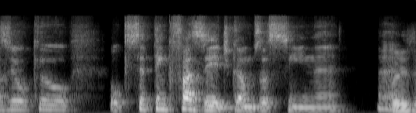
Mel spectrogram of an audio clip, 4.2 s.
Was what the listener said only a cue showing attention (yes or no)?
no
